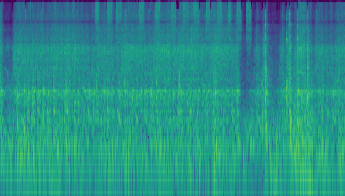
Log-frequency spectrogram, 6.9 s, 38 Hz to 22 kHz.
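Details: Abandoned Volvo 242, just revived: it barely keeps running, ragged and uneven with stumbles, surges, misses and sputters but no knock; it still needs carburetor work and fuel.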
